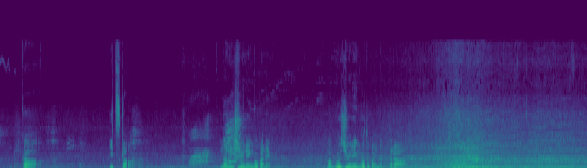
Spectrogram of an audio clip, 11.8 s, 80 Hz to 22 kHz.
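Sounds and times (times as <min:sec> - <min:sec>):
speech: 0:00.4 - 0:00.9, 0:02.2 - 0:02.9, 0:03.8 - 0:05.6, 0:06.5 - 0:08.5
motorcycle engine roaring past: 0:07.1 - 0:11.7.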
